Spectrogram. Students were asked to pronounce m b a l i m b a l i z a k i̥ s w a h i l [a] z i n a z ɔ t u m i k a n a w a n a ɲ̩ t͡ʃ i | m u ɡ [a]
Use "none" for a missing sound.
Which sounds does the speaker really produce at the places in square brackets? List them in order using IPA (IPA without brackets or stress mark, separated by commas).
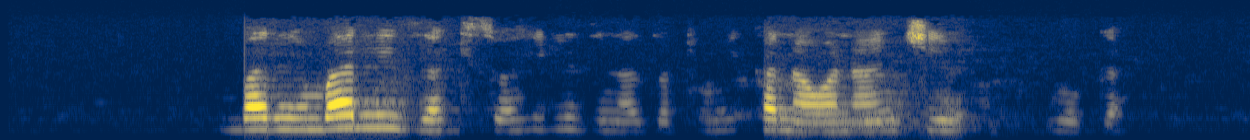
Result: i, a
